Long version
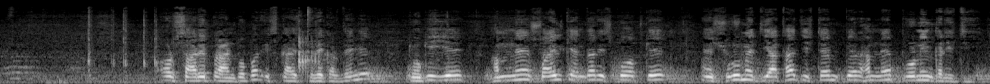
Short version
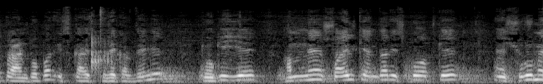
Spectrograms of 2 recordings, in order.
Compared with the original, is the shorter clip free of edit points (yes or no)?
yes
